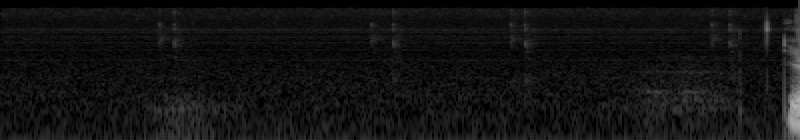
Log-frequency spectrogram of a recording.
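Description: A computer mouse clicking faintly a few times in near quiet, once about a second in and again just before the end.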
